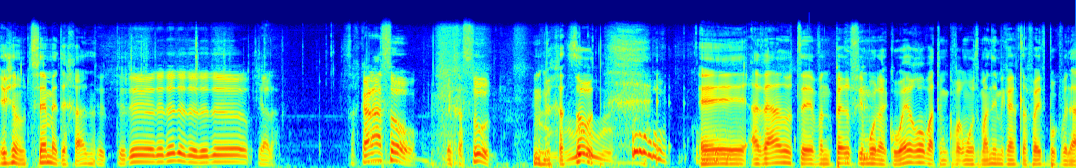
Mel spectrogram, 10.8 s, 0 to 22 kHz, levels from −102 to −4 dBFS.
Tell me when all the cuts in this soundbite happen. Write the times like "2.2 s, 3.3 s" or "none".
none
